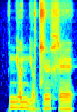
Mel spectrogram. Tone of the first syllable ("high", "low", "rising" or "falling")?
high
